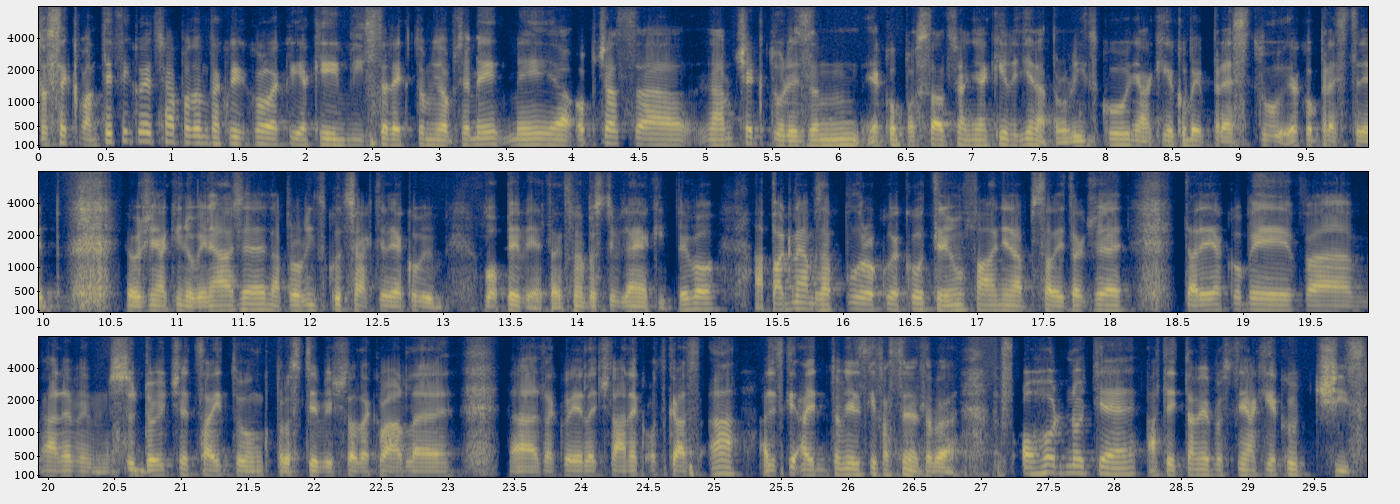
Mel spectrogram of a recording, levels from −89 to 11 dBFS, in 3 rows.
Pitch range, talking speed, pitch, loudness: 100-120 Hz, 180 wpm, 110 Hz, -18 LUFS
